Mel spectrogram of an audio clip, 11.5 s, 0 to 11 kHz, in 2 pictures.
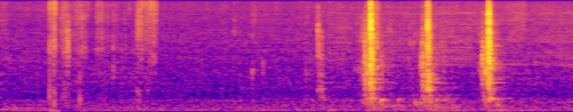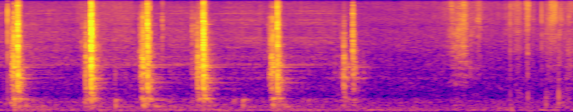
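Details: Mazda 3: sharp, irregular clunks, roughly two per second, in a quiet background; a repetitive clunking noise of unknown cause.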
